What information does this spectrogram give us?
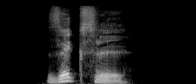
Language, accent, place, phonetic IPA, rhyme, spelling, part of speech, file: German, Germany, Berlin, [ˈzɛksl̩], -ɛksl̩, sächsel, verb, De-sächsel.ogg
- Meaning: inflection of sächseln: 1. first-person singular present 2. singular imperative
